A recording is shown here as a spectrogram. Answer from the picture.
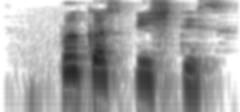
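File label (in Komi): "пыкӧс письтіс", Komi, female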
